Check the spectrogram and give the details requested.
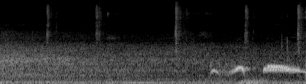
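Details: In the morning, a zebra dove gives its 'three jook' song. After a stretch of quiet with sharp clicks, two short coos lead into a long rolling coo near the end.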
